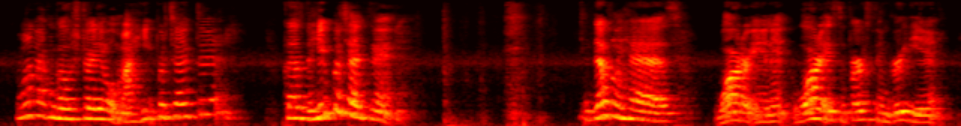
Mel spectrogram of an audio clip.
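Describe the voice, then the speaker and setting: A woman speaks fairly quickly at a fairly high pitch, with very wide pitch swings and long, frequent pauses. Audible room echo surrounds her voice. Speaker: beauty vlogger. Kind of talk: hair tutorial. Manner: casual, chatty.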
